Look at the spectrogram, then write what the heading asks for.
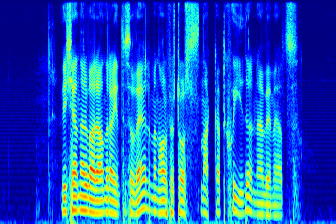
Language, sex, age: Swedish, male, 59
